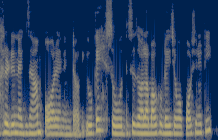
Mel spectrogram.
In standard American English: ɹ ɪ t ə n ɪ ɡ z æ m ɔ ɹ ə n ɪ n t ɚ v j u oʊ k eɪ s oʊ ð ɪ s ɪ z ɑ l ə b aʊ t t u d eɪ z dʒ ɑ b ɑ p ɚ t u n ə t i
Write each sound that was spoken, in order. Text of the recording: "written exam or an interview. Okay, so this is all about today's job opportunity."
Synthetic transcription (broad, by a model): ɹ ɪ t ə n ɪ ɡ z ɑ m ɔ ɹ ə n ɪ n t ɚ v j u oʊ k eɪ s oʊ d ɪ s ɪ z ɑ l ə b aʊ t t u d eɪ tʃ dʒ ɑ ɑ p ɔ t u n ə t i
